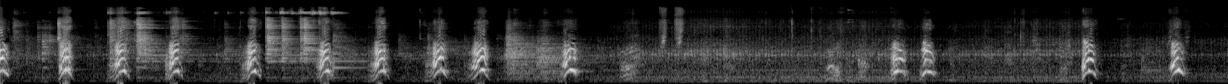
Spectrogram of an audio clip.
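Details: Huntaway barking while moving cattle through a gateway, a rapid run of loud barks, then a quieter stretch with engine rumble before further spaced single barks.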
